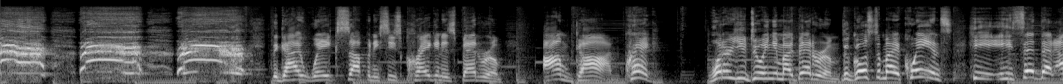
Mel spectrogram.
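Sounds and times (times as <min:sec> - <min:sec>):
person imitating a banshee's screech: 0:00.0 - 0:02.6
speech: 0:02.8 - 0:10.6.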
